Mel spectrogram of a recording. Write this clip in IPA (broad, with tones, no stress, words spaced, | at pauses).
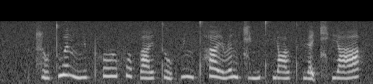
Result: t͡sṵ˨˩t̪wə˥˩n n̪y˧˥pʰo˥ʊ̯fɤ˥˩pa˧˥ɪ̯ t̪ṵ˨˩py˥˧nt̪ʰa˥˧ɪ̯ ɻə˥˩nt͡ɕi˧˥ŋt̪ʰjɑ˧˥ʊ̯t̪ʰɥɛ̰˨˩ t͡ɕʰjä˧˥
